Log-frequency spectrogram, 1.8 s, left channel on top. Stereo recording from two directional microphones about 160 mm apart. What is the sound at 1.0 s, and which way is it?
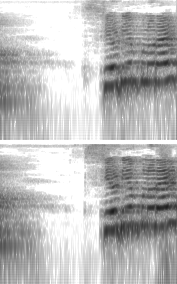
Speech, 55° left (ahead or behind).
